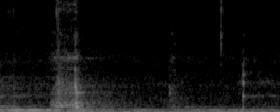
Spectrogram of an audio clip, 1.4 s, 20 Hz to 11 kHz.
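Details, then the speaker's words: Subaru Trailseeker EV charge port: faint sharp tick over low room hum as the charging plug is inserted, the pin locking normally; one button press unlocks it. "I heard the pin lock. I heard dink. And then push this 1 time and I heard it unlock."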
